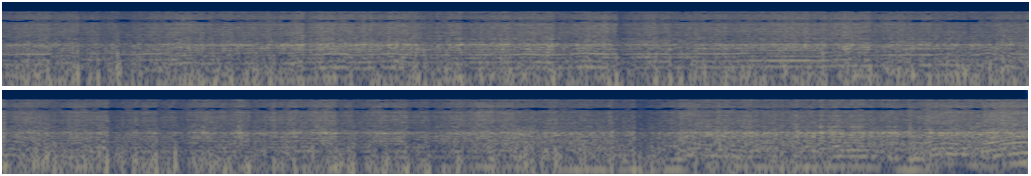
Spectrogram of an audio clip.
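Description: Piaggio Ape three-wheeler's small engine running hard on a dirt track, heard from a camera on the cab roof. Its pitch keeps rising and falling as the throttle is worked, over a constant rough rumble from wind and the bumpy ground.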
